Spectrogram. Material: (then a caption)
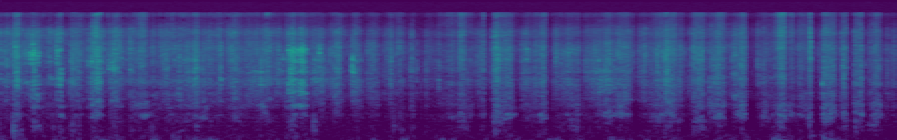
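Floral foam. A small solid green floral foam block on a table is dug into and scratched with long pointed acrylic nails, and crumbs fall onto the table. Soft, dry, crumbly scratching and scraping sounds with many quick, bright crackles repeat throughout, quiet and mostly high-pitched with almost no low end.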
